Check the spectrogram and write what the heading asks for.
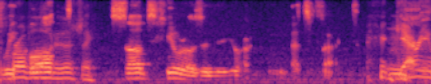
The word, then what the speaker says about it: gyro: a greek sandwich and in Greek gyro is pronounced hero yeah when people started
